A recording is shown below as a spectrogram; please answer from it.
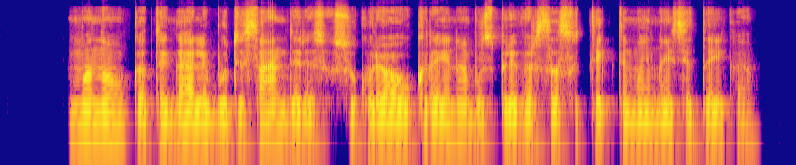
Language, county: Lithuanian, Panevėžys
